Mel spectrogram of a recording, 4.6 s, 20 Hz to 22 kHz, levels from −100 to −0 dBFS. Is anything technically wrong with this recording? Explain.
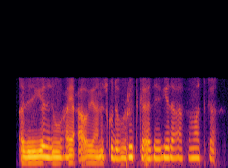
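No, nothing's wrong with this speech clip; it just has the narrow, slightly boxy sound of an ordinary G.711 telephone line, with nothing above 4 kHz coming through.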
